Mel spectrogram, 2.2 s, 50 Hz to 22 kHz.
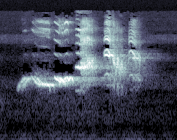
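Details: Small bird at Shah Jahan Mosque, Woking, singing early on a June 2020 morning: a clear whistled run that climbs into quick, sparkling high twitters and ends with a short trill; a soft low hum underneath.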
